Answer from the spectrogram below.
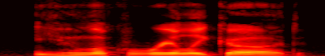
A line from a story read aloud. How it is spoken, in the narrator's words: Sid murmurs against his lips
